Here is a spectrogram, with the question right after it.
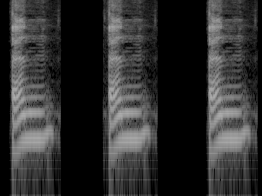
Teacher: مثال کے طور پہ ہم میں جب کوئی کہتا ہے کہ ال، ال ال، اور پھر کہتا ہے ان، أن وہ تھوڑا نیچے ہے اس جگہ جہاں لام کے لیے زبان لگتی ہے، لہٰذا نون اس طرح ادا ہوتی ہے کہ زبان کا ابتدائی اوپر والا حصہ اپنے بالمقابل مسوڑوں کو جو لام کے مخرج سے تھوڑا سا نیچے ہے لگنا چاہیے، اور ساتھ ناک سے بھی آواز گزرے۔ یہ دونوں چیزیں مل کر نون کو تشکیل دیتے ہیں اور یہی نون کا مخرج ہے۔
